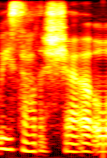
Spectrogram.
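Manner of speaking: put-on disapproving voice. Retelling what a woman who had been at the show said, mimicking a disapproving tone. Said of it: "In that tone of voice with, like, this terrible look on her face".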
